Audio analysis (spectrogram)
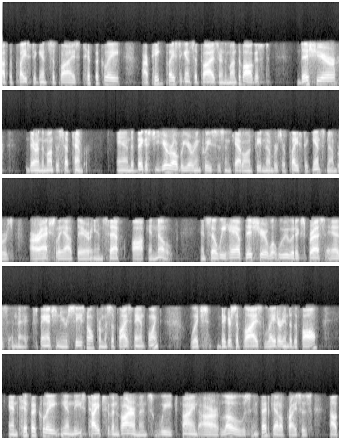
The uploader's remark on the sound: This week's Beltway Beef podcast features audio from a Thursday night conference call that NCBA hosted for members.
